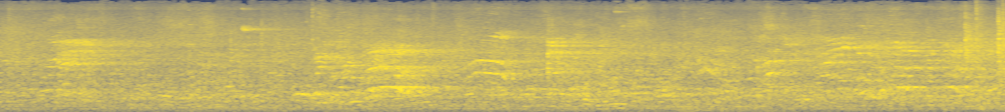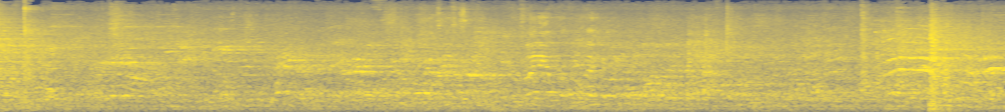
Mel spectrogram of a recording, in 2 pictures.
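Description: Hockey sticks clack against a ball on a hard floor.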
